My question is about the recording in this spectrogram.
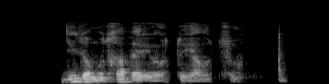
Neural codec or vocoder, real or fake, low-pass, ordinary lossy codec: none; real; 7.2 kHz; AAC, 48 kbps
